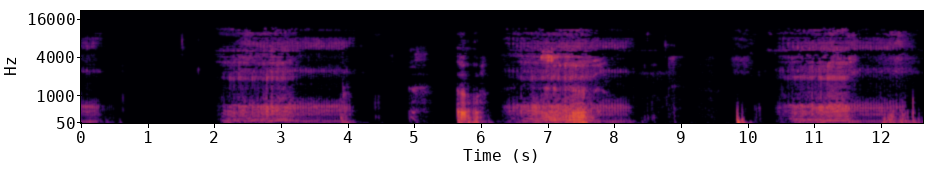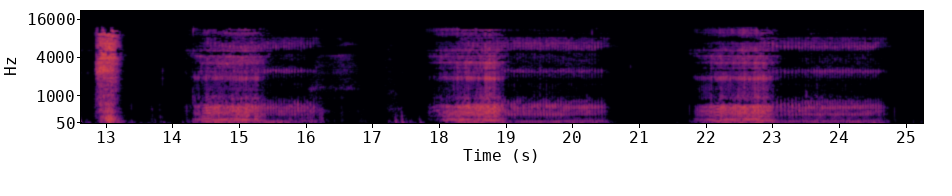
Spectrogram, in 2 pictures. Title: SNORING LIKE HELICOPTER SOUND#గురక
